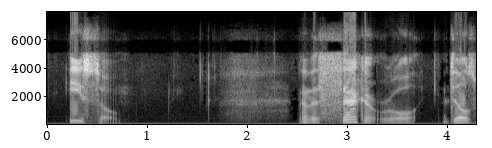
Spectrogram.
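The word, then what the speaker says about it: hizo: Because the stem is is, H-I-C, we need to remember that C changes pronunciation when it's followed by an O. So we'd have to change the C to a Z to preserve the pronunciation. So we have iso.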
